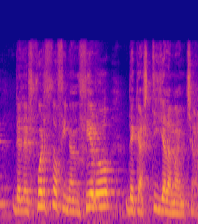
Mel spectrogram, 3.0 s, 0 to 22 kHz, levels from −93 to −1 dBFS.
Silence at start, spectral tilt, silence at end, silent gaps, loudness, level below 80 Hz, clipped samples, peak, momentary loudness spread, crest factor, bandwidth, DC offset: 0 s; -5 dB/octave; 0 s; none; -24 LUFS; -58 dBFS; under 0.1%; -8 dBFS; 8 LU; 18 dB; 12 kHz; under 0.1%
